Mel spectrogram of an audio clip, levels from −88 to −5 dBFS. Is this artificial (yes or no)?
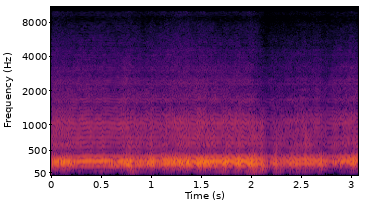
yes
